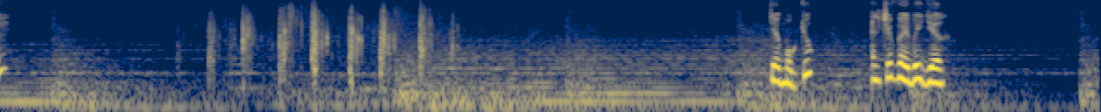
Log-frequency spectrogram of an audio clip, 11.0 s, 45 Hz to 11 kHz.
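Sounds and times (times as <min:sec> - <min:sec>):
cartoon running footsteps: 0:01.8 - 0:04.8.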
